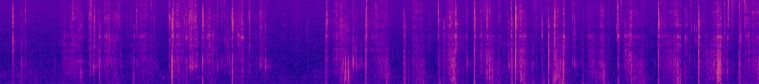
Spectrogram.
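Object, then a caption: Bar of soap scratched with fingernails. A solid, dry, oval bar of soap is held in one hand while the long nails of the other hand scratch its face, and flakes fall off. Many quick, dry crunching and scraping strokes come in irregular bursts, each dying away almost at once. The sound is mostly low and soft, with occasional bright crackle.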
